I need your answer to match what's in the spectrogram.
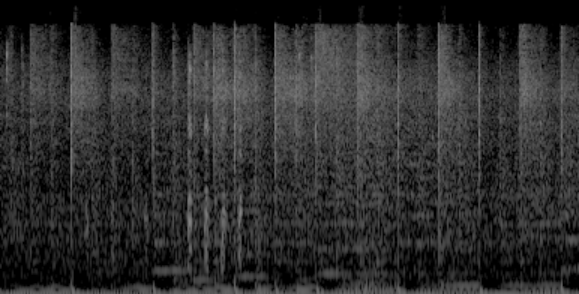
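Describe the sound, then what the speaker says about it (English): A pet chicken clucks in a series of short calls close by indoors, mixed over a steady layer of background tones. "my real life chicken's over there making sounds"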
